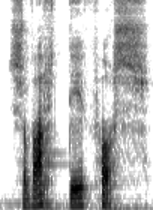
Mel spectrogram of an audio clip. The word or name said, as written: Svartifoss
